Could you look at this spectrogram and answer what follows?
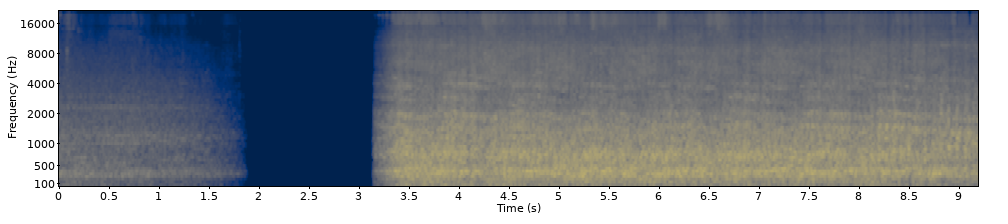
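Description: An Amtrak train rumbles past close by with steady rolling noise and rhythmic clatter, cutting out briefly before returning loud and sustained.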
